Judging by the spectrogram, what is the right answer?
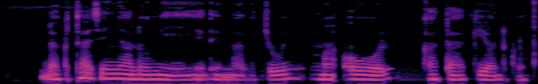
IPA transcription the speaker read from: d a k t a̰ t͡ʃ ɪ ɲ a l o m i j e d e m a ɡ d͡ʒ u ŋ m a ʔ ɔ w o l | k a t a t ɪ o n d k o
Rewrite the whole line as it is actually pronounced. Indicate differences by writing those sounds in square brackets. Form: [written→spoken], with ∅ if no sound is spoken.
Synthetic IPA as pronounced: d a k t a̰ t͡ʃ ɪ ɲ a l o m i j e d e m a ɡ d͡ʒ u [ŋ→ɲ] m a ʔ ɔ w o l | k a t a [t→k] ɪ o n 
